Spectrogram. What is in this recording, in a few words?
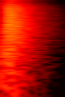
hit; Incantation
